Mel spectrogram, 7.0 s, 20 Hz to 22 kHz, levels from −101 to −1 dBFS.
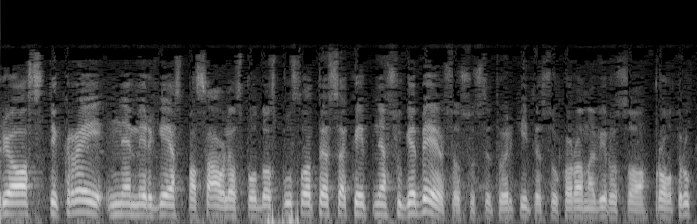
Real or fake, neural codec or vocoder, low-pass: real; none; 10.8 kHz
